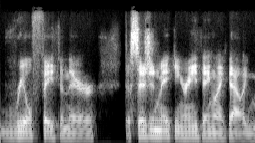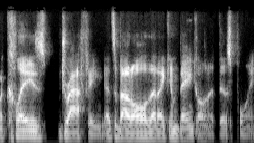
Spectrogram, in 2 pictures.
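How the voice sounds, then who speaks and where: In an ordinary speaking voice, a man talks at a moderate pace with fairly low pitch and ordinary pitch variation against a quiet background. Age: 30s. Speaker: sports podcast co-host. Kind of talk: casual chat.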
